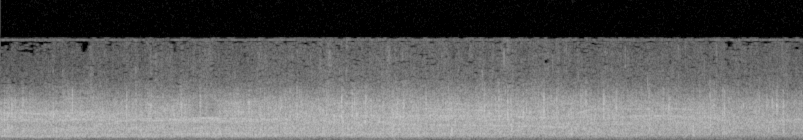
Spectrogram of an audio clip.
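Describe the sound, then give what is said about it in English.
A large concert audience cheers and applauds in a dense, steady, loud roar that fills the whole stretch, with countless overlapping claps and no single voice standing out. “We're going to hear him address this crowd at one point in the concert, and he is a little bit intimidated by the crowd that is in front of him.”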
